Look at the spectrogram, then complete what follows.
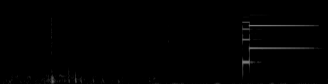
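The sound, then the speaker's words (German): A few soft handling clicks, then a Game Boy handheld console startup chime rings out, a bright electronic two-note ding that sustains clearly and slowly fades, fairly loud. “nee, das ist tatsächlich noch der Gameboy.”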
